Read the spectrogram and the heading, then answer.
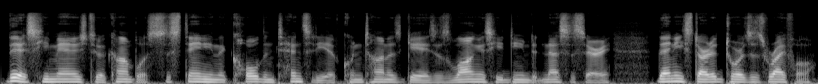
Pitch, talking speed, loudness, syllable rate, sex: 110 Hz, 185 wpm, -19 LUFS, 5.6 syllables/s, male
